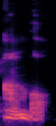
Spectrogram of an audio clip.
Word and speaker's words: humble: Or maybe you say humble. Like the H is silent.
